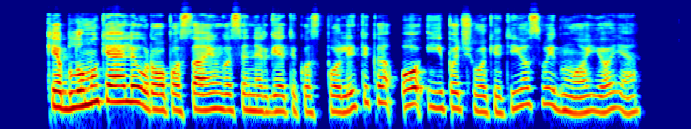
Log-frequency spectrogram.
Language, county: Lithuanian, Kaunas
